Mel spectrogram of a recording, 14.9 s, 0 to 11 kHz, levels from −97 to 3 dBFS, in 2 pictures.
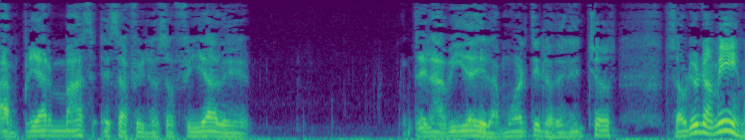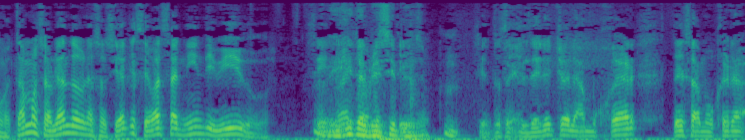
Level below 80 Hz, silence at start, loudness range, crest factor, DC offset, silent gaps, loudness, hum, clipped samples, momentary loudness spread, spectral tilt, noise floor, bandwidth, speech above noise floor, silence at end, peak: -40 dBFS; 0 s; 6 LU; 20 dB; 0.2%; none; -23 LUFS; none; under 0.1%; 12 LU; -6 dB/octave; -47 dBFS; 10.5 kHz; 24 dB; 0 s; -2 dBFS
